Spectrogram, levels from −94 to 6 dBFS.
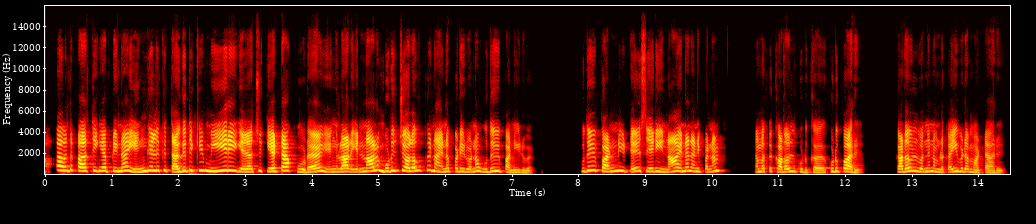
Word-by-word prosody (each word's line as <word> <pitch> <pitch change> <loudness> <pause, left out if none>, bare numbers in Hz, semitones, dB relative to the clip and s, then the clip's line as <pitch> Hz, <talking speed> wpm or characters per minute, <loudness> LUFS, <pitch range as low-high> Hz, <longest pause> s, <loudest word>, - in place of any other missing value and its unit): அப்ப - - -22
வந்து 370 +3 -4
பாத்தீங்க 340 +1 +2
அப்படின்னா, 335 +1 -1 0.2
எங்களுக்கு 380 +6 +1
தகுதிக்கு 375 +9 +1
மீறி 390 +5 +6 0.2
ஏதாச்சு 265 +6 0
கேட்டா 305 +4 +6 0.2
கூட, 235 -3 -5 0.3
எங்களால 265 +1 +2
என்னால 310 +6 +4
முடிஞ்ச 360 +4 -4
அளவுக்கு 385 +5 -3
நா - - +3
என்ன 295 +1 -5
பண்ணிருவேன்னா, 290 +2 -4
உதவி 330 +5 -2
பண்ணிருவேன். 205 -4 -7 0.7
உதவி 400 +4 0
பண்ணிட்டு 305 -1 0 0.2
சரி 300 -1 +1
நான் 335 - +4
என்ன 340 +2 0
நினைப்பேன்னா, 290 +1 -5 0.6
நமக்கு 270 0 -6
கடவுள் 270 +3 -1
குடுக்க 220 -3 -10 0.2
குடுப்பாரு. 285 -7 0 0.6
கடவுள் 305 +6 +2
வந்து 290 +3 -5
நம்மள 240 -5 -7
கைவிட 280 +1 -2
மாட்டாரு. 200 -3 -7
300 Hz, 140 wpm, -22 LUFS, 260-340 Hz, 0.7 s, மீறி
